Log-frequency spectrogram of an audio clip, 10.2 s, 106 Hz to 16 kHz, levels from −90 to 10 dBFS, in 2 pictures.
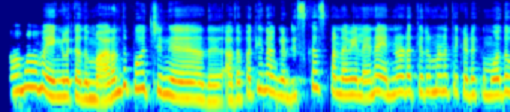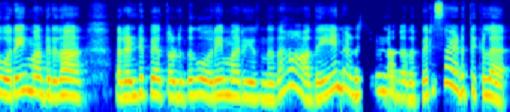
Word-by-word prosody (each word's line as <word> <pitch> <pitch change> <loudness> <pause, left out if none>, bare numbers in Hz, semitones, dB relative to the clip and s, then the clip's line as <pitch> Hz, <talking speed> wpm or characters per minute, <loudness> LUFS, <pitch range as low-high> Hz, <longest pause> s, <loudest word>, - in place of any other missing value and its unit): ஆமா, 295 +4 +2
ஆமா. 315 - +3
எங்களுக்கு 220 0 +2
அது 200 - +2
மறந்து 260 +10 +4
போச்சுங்க 275 -6 +1 0.3
அது. 180 -2 -2
அத 195 - 0
பத்தி 245 +6 -1
நாங்க 245 -5 +1
டிஸ்கஸ் 300 +9 -3
பண்ணவே 240 -3 +2
இல்ல. 225 -2 0
ஏன்னா 275 +2 +2
என்னோட 270 +3 0
திருமணத்துக்கு 270 -1 -2
எடுக்கும்போது, 240 +1 0
ஒரே 250 +3 +2
மாதிரி 240 -3 +1
தான் 230 -1 +3 0.5
2 225 +3 +1
பேத்தோடத்துக்கும் 230 0 -1
ஒரே 225 +2 +1
மாரி 220 -1 -2
இருந்ததா! 200 +3 -5 0.2
அதேயே 210 - -1
நினைச்சுட்டு 275 +1 -5
நாங்க 215 - -5
அத 195 -1 -5
பெருசா 290 - -1
எடுத்துக்கல. 245 -5 -2
235 Hz, 180 wpm, -22 LUFS, 225-270 Hz, 0.5 s, மறந்து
